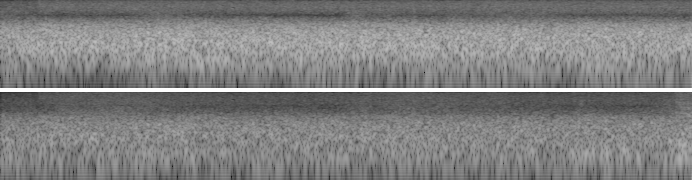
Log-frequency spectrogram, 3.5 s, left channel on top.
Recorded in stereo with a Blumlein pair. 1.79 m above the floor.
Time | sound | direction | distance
0.0 | running water | 65° left | ?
